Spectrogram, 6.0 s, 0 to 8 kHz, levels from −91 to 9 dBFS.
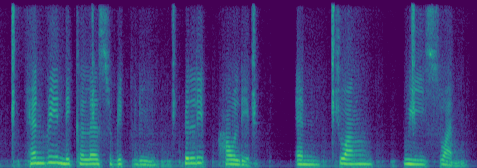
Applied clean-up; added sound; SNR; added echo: neural mask model RNNoise.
